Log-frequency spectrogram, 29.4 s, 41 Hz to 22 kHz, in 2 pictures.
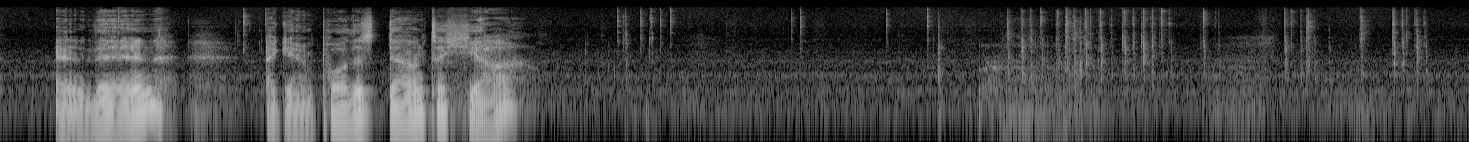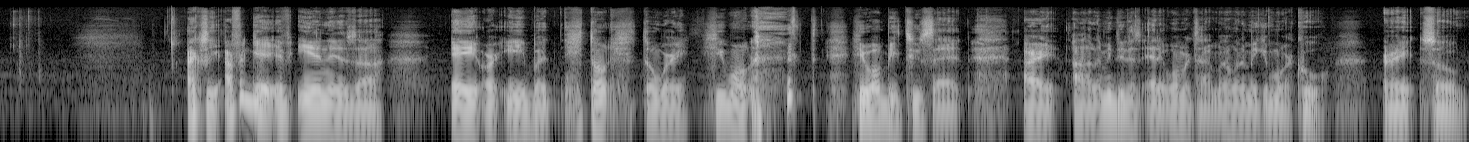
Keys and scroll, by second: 9.9 shift+i, 10.6 shift+a, 13.6 shift+g.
